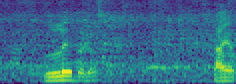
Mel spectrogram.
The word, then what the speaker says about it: libero: You have to pronounce it Italian. Libero libero.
